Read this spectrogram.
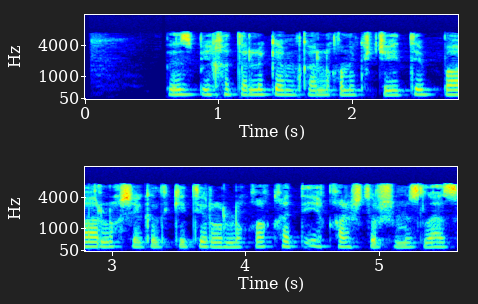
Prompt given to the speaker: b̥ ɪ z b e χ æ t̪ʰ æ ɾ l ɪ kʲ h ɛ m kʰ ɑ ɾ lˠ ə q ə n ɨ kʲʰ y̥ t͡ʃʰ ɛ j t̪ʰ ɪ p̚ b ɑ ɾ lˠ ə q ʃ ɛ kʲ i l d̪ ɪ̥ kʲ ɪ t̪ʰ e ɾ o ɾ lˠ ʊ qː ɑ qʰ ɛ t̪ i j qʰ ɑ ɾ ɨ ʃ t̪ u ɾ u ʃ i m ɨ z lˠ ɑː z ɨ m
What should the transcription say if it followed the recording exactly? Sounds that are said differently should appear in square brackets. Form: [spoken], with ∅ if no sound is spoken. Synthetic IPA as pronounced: b̥ ɪ z b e χ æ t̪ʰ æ ɾ l ɪ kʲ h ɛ m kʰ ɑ ɾ lˠ ə q ə n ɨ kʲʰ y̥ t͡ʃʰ ɛ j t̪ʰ ɪ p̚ b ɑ ɾ lˠ ə q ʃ ɛ kʲ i l d̪ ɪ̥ kʲ [i] t̪ʰ e ɾ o ɾ lˠ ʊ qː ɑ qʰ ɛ t̪ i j qʰ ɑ ɾ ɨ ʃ t̪ u ɾ u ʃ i m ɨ z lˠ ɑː z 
